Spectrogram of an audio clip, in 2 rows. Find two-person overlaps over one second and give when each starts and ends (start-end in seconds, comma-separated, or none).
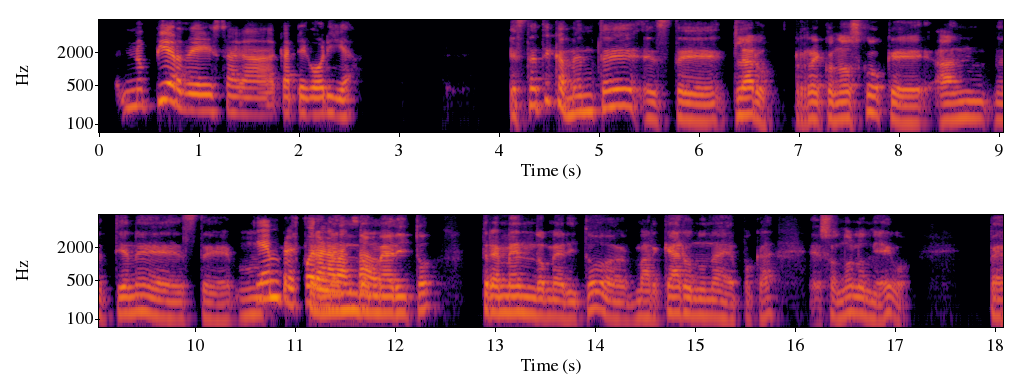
10.6-12.0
